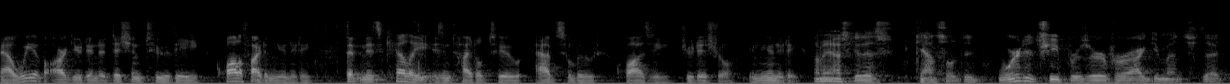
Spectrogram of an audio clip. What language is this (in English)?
English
